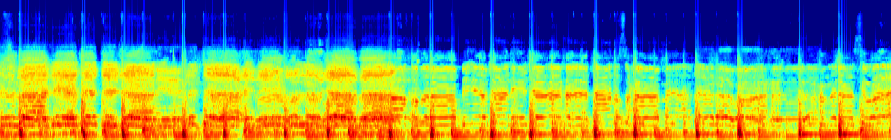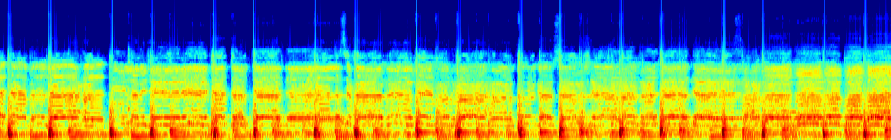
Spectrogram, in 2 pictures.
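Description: Tijani madih: men's voices chanting a religious praise song together, over a steady beat of large hand-struck frame drums.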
